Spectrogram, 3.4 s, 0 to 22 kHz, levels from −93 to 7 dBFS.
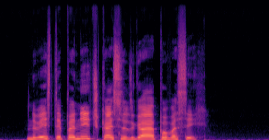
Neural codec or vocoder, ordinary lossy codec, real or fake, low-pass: vocoder, 44.1 kHz, 128 mel bands every 512 samples, BigVGAN v2; none; fake; none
